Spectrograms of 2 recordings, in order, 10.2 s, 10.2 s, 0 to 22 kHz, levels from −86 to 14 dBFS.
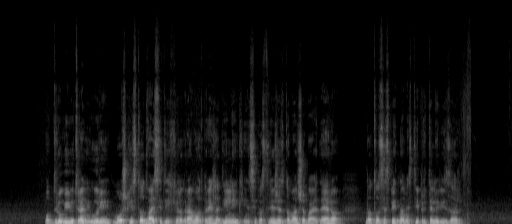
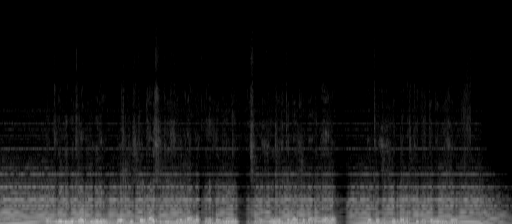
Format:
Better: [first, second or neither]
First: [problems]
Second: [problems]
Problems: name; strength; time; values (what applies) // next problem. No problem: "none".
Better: first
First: none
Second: noise reduction (neural mask model RNNoise)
